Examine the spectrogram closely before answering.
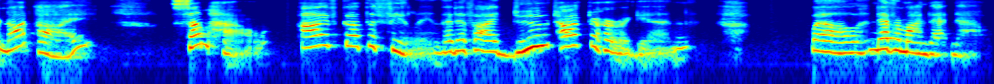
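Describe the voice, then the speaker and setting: A woman acting a domineering, fearful, haunted wife in an old-time radio thriller, with an imperious, dramatic delivery full of halting dread. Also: high-pitched, creaky, fairly bright tone, full character voice, low-quality recording.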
